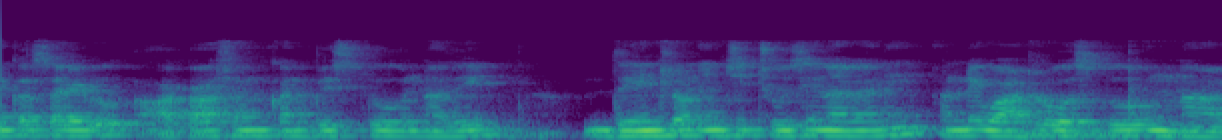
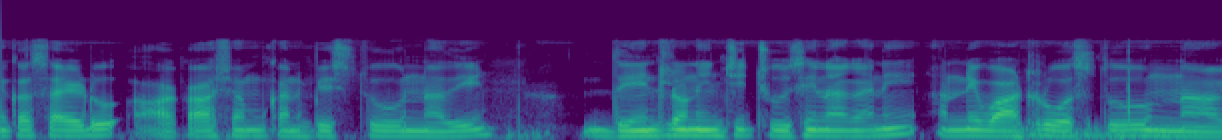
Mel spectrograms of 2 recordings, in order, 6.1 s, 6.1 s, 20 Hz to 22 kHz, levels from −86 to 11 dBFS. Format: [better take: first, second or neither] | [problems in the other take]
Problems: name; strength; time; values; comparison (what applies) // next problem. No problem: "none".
second | room echo; dies away in 0.6 s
